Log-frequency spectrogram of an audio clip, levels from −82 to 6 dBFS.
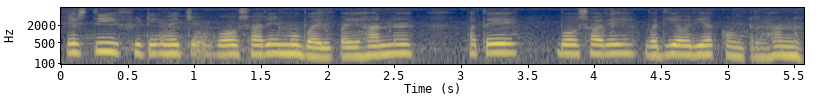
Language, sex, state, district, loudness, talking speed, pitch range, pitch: Punjabi, male, Punjab, Kapurthala, -15 LUFS, 160 wpm, 190-220 Hz, 210 Hz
